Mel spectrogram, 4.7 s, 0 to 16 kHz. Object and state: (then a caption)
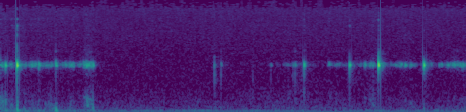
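Wooden frog guiro. A small, hollow, carved wooden frog guiro, held in the hand, is scraped and tapped with a wooden stick and fingers. About eight sharp, dry wooden clicks and short scrapes ring at a woody pitch near 1.7 kHz. A quiet pause in the middle separates an opening burst from a later cluster of taps.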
